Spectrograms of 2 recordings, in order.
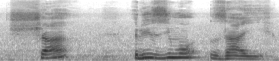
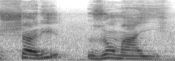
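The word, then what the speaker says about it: χαρίζομαι: Em grego é charizomai, ou charizomai. Se pronuncia zomai, grosseiramente.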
